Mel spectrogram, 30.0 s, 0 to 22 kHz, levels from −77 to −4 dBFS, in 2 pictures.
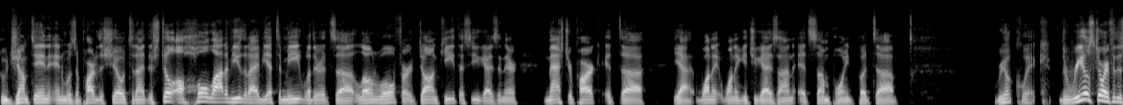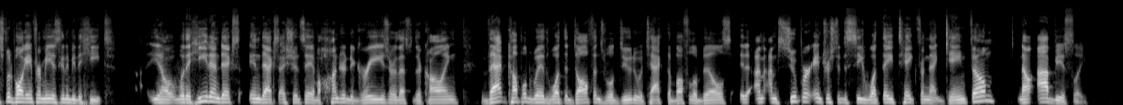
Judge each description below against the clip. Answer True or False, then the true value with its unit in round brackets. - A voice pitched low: True (115 Hz)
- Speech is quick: True (240 wpm)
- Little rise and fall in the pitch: False (3.1 semitones)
